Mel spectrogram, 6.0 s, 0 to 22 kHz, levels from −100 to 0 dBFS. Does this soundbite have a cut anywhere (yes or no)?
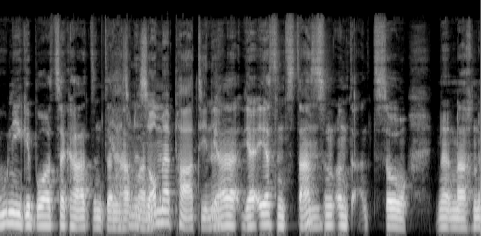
no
